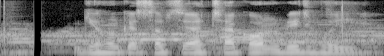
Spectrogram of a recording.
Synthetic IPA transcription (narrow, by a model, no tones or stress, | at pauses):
ɡəɦõkesɐbseɐtːʃʰakɔːnbiːd͡ʒɦoːiː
